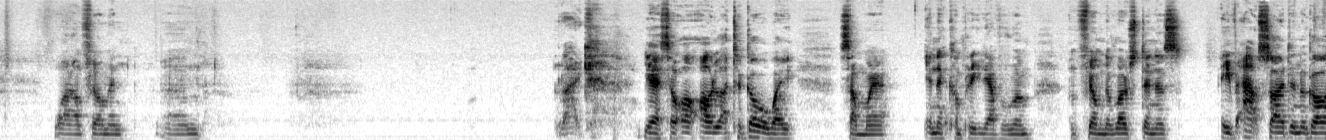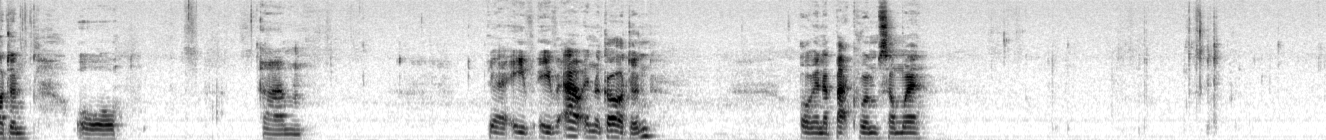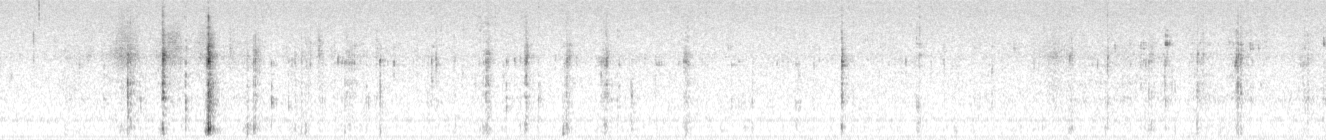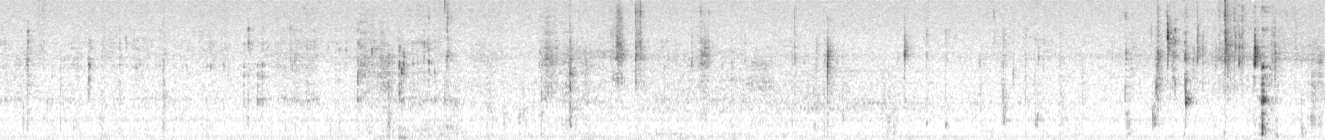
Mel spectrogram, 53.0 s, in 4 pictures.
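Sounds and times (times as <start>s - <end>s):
chewing fried chicken: 23.2s - 53.0s.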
